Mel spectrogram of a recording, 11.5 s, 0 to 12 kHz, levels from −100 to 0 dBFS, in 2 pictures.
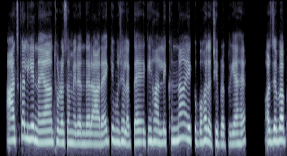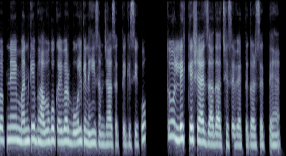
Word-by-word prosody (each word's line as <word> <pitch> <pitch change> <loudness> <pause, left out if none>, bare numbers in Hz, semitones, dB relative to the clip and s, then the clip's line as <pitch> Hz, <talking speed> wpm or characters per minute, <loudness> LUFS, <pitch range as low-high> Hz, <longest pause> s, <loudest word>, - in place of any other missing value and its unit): आजकल 265 +4 +2
ये 265 0 +5
नया 215 -2 +3
थोड़ा-सा 210 -1 -1
मेरे 195 -2 -1
अंदर 190 0 -1
आ 185 0 +1
रहा 185 +1 -2
है 210 - 0
कि 225 +2 -5
मुझे 220 -1 0
लगता 185 +1 -2
है 215 0 0
कि 230 +3 0
हाँ, 220 -1 +1
लिखना 235 +8 0
एक 250 -3 -1
बहुत 225 +3 0
अच्छी 205 -1 -1
प्रक्रिया 185 +1 -4
है 195 +3 -2 0.4
और 220 - 0
जब 235 +2 +3
आप 245 0 +5
अपने 250 +1 +1
मन 230 -1 +3
के 260 +1 +2
भावों 220 -1 +1
को 240 - +3
कई 215 -1 -1
बार 230 0 +2
बोल 205 +3 +2
के 230 - -1
नहीं 200 0 0
समझा 180 -2 -4
सकते 170 0 -11
किसी 175 +1 -8
को 260 +10 -4 0.4
तो 320 - -2
लिख 260 -1 +5
के 250 -1 +6
शायद 225 -4 +3
ज़्यादा 180 -1 0
अच्छे 170 +2 -7
से 175 - -5
व्यक्त 165 -1 -7
कर 165 -1 -3
सकते 165 0 -10
हैं। 170 0 -5
215 Hz, 255 wpm, -23 LUFS, 185-235 Hz, 0.4 s, के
